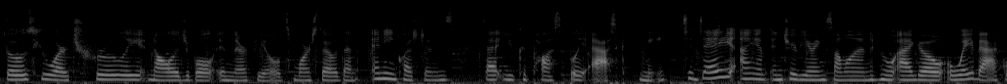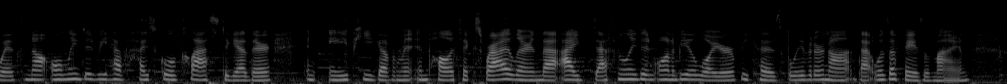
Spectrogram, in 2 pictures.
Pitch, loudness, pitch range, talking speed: 210 Hz, -42 LUFS, 195-225 Hz, 200 wpm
